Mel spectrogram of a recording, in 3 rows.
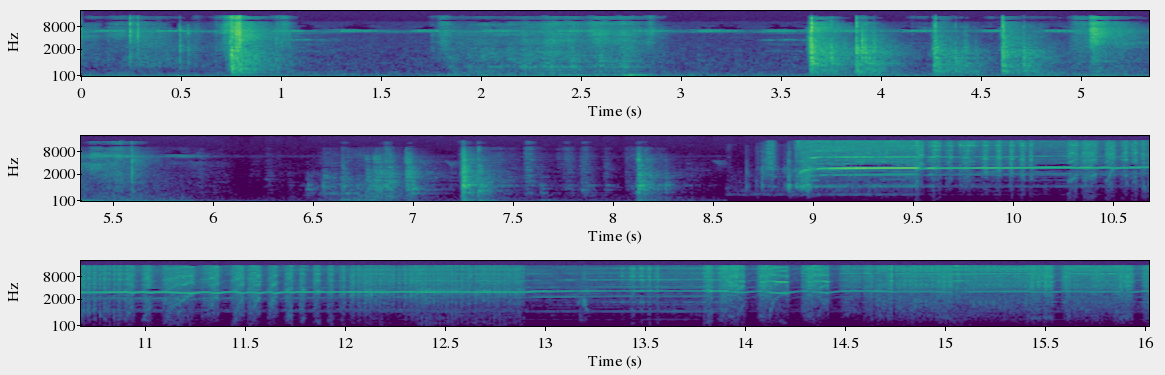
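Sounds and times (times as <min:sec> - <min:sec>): rotary tool whine: 0:08.8 - 0:16.0.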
